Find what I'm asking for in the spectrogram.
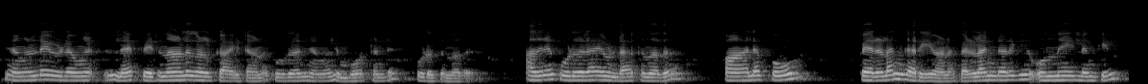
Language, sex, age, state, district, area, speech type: Malayalam, female, 45-60, Kerala, Kottayam, rural, spontaneous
